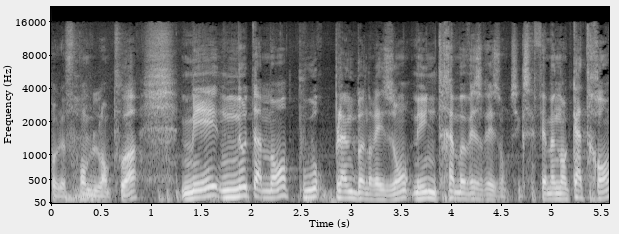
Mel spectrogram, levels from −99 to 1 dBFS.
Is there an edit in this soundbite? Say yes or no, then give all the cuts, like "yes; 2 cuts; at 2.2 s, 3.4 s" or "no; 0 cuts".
no; 0 cuts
